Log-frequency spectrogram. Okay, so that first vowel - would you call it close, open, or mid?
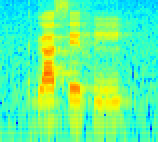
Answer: open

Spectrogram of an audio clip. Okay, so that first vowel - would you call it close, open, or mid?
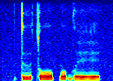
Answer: close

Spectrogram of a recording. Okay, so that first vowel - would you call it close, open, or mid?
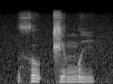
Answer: close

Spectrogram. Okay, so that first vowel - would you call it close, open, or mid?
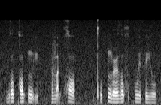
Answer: mid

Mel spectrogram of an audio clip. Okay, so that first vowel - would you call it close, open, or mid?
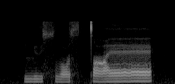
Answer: close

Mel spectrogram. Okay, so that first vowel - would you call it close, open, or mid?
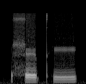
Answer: mid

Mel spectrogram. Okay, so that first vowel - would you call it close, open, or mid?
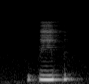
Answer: close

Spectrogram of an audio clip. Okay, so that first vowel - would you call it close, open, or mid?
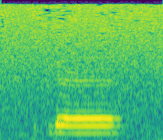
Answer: mid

